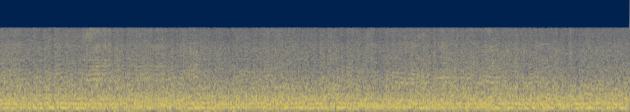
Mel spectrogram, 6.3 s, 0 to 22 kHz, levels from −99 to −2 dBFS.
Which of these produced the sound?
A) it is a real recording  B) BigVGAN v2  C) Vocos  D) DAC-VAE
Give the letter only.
C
